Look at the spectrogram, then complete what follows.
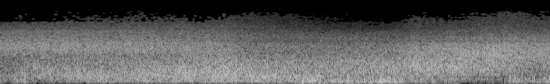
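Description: Sea waves breaking and washing up a steep shingle beach at high tide, a steady rushing surf that swells twice as the water surges over the shingle bank.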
